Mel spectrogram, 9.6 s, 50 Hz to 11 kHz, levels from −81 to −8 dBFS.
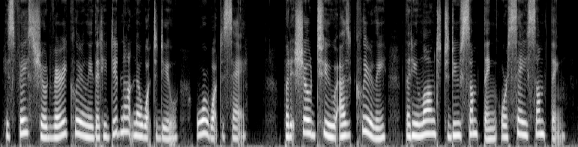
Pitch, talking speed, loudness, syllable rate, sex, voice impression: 230 Hz, 200 wpm, -16 LUFS, 5.2 syllables/s, female, feminine, adult-like, tensed, powerful, bright, soft, clear, fluent, intellectual, calm, friendly, reassuring, elegant, lively, kind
